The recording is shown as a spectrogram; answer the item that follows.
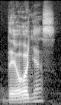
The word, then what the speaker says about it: Doñas: Bueno, se pronuncia de Oñas, pero en todas partes en el registro aparece como Doñas, entonces ya nos acostumbramos a...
